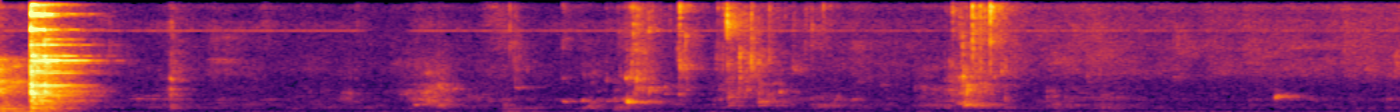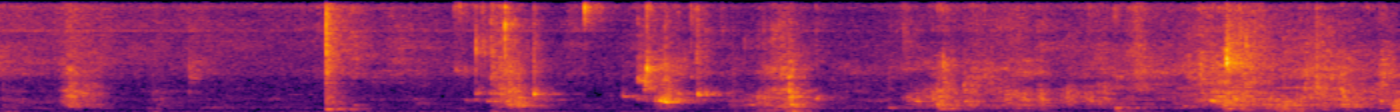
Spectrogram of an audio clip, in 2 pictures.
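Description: Plastic ladle stirring and sloshing a thick homemade caustic-soda soap mixture in a plastic bowl while a solution of baking soda is poured in, giving soft, irregular liquid and scraping sounds. There is a sharp knock at the very start. The mixture is beginning to thicken as it saponifies.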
